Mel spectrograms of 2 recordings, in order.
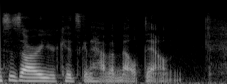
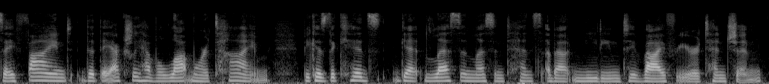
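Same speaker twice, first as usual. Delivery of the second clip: ordinary talk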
